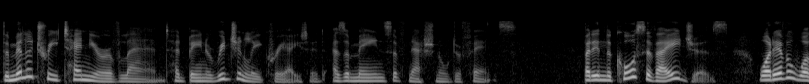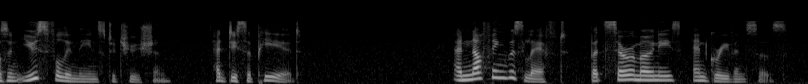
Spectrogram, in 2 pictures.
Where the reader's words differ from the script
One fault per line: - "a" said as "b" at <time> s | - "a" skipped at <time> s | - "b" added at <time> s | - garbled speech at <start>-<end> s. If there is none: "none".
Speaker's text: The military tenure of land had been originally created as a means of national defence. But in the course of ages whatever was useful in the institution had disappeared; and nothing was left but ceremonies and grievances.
- "was" said as "wasn't" at 7.9 s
